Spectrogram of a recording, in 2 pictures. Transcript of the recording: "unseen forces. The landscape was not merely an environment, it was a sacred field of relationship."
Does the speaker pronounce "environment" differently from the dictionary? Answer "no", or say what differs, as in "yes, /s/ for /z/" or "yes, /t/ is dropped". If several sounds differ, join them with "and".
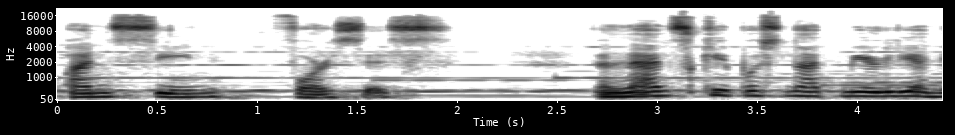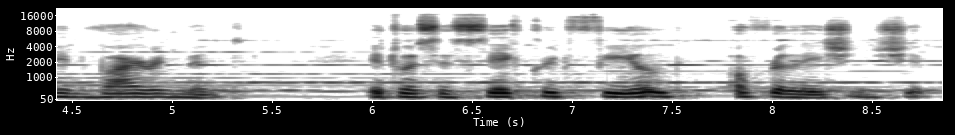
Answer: no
